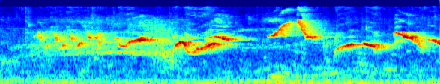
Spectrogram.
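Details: Straw-headed bulbul (cucak rowo) singing: a run of rich, slurred warbling phrases that dip and rise, with a brief high upward sweep in the middle, loud and close against a low background hum.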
